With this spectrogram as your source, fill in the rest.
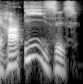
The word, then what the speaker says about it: raízes: Se fosse ditongo, raízes. Olha quantas raízes crescendo ali no chão. Não, raízes. Vamos fazer um chá de raízes. Não, não tem nada de raízes. É raízes. Raízes. 3 sílabas. Raízes. Tá? Então, o I está sozinho. Ele tem uma vogal na sílaba anterior aqui. É um ex ditongo. Por isso, é um hiato.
